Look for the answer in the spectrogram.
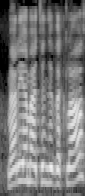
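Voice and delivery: voice lifts up on class. Giving an intonation example sentence: rise on class. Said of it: "So you raise your voice on class".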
